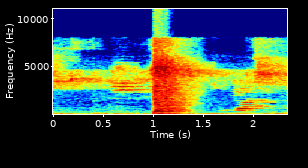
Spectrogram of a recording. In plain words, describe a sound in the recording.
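A kick thuds sharply against a padded shield.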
